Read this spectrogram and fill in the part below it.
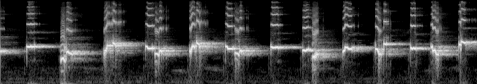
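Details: Lure song of a sooty-headed bulbul: rich whistled notes alternating rising and falling slurs, spaced about every third of a second across a steady run.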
